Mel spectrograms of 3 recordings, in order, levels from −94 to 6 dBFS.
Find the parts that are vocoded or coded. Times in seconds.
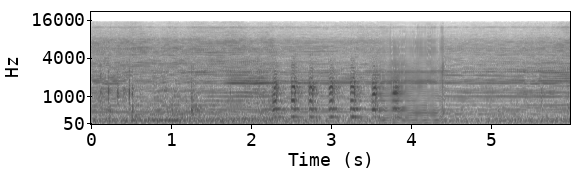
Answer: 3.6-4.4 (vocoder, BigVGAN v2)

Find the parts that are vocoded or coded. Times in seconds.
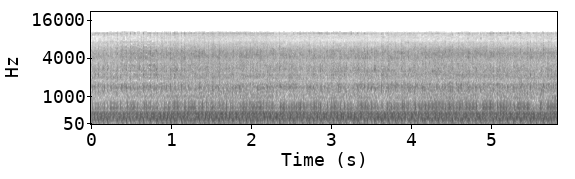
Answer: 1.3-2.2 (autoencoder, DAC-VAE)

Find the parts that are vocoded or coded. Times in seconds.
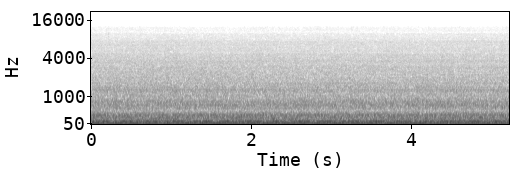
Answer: none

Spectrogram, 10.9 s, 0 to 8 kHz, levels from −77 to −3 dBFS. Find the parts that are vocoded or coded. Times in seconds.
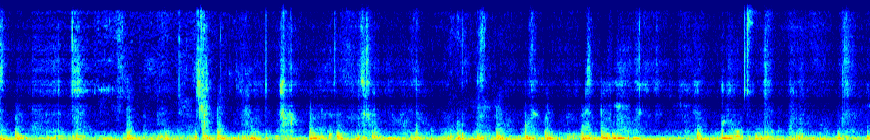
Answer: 0.0-1.2 (codec, SNAC); 3.1-5.6; 6.3-10.9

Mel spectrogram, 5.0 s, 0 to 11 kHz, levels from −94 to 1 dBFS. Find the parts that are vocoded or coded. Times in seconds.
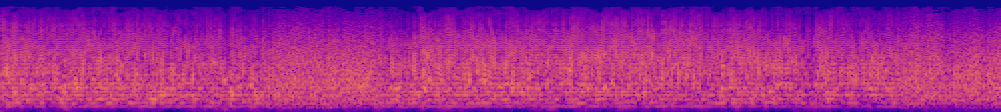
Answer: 0.0-1.3 (vocoder, BigVGAN v2); 1.9-4.5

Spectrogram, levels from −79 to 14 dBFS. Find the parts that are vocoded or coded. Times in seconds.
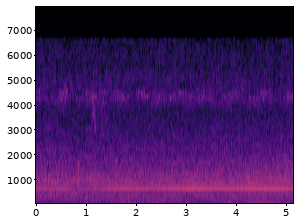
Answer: none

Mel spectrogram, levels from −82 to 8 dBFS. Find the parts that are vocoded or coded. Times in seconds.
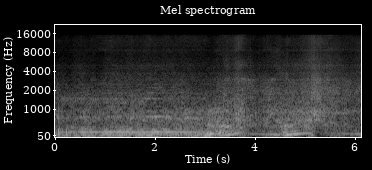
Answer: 0.0-6.1 (codec, DAC)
